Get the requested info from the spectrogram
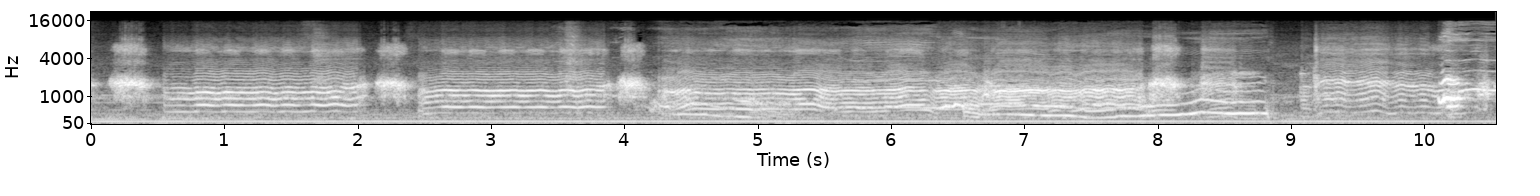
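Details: A Dachshund howls in long, wavering, tuneful notes, sliding up and down as it sings "Lovin You" by Minnie Riperton in a phone duet with its owner.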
